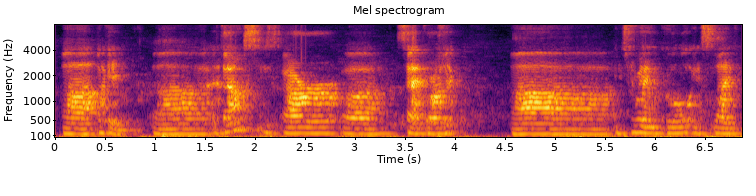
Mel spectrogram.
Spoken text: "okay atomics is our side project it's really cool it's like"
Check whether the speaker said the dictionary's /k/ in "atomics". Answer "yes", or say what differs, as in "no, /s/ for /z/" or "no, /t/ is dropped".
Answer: no, /k/ is dropped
